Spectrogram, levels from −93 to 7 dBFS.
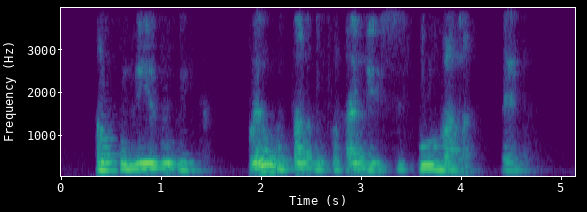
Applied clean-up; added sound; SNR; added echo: neural mask model DeepFilterNet 3.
